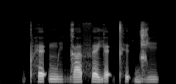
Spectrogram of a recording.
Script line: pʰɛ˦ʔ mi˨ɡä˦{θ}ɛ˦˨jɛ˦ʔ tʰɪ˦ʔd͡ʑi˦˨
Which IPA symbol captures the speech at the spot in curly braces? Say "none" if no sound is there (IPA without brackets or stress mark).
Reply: θ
